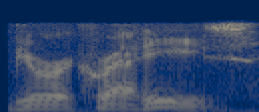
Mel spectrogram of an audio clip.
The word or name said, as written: bureaucratese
